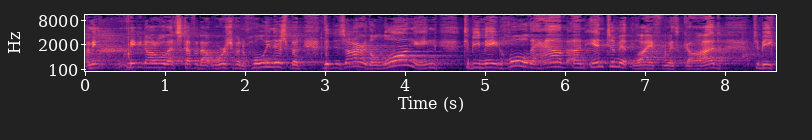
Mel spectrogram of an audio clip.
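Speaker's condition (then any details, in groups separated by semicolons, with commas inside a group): No condition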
